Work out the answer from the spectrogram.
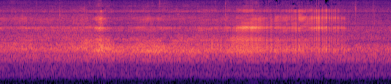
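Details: A Harris's hawk (Parabuteo unicinctus) gives harsh, grating wah calls, a few rasping bursts spaced about a second apart, over a steady hiss.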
